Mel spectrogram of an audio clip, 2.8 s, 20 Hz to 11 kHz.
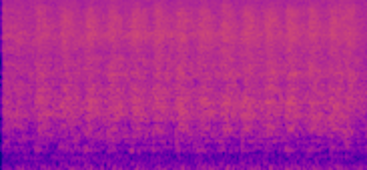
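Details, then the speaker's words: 2011 Nissan Juke 1.6L turbo, fully cold after sitting overnight, known for hard mornings starts and running rich: starter churns in an even hissy rhythm, about five beats a second, with no firing; oil in the turbo intake from a cracked turbocharger. "Yeah, it's so right now it's not starting, and that is good news. So we've replicated the hard starting problem, I believe."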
